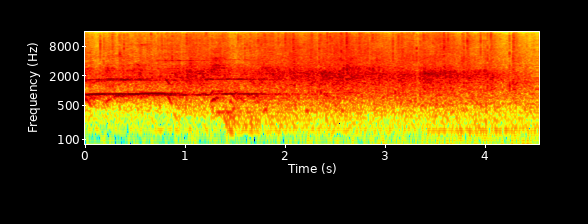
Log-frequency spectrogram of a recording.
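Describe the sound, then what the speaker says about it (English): A Supernatural fan convention crowd in New Jersey breaks into loud, sustained applause filling the hall, with scattered whoops and cheers mixed in before it gradually thins out. "Yeah, you can applaud that."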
